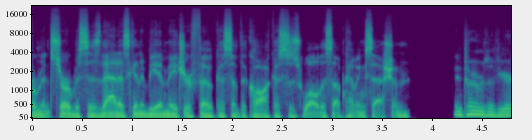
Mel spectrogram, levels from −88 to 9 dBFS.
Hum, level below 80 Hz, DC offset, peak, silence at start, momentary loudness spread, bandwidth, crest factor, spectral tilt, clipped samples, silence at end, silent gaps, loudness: none; -30 dBFS; 0.1%; -8 dBFS; 0 s; 5 LU; 16.5 kHz; 14 dB; -4.5 dB/octave; under 0.1%; 0 s; none; -21 LUFS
